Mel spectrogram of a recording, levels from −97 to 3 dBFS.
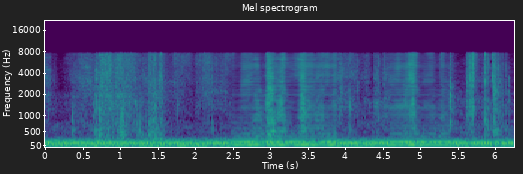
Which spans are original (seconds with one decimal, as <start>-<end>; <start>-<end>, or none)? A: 0.0-2.5; 3.9-4.6; 5.4-6.3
